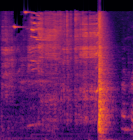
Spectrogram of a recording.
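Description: Heat press being closed on a hoodie: a rustle of the cover sheet and the upper platen, then a single loud metallic clank about a second and a half in as the platen clamps shut.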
